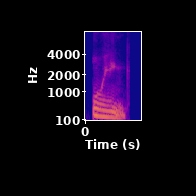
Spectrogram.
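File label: "owing", Indian English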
